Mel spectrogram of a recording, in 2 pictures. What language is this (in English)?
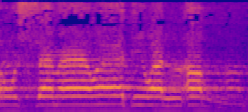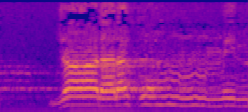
Arabic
